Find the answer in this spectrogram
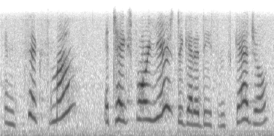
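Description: A woman's voice: very high voice, sing-song, moderate pace. A woman playing a precocious, streetwise eleven-year-old girl with a matter-of-fact, wisecracking delivery in a radio drama. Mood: breezy, cheeky. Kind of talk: 1950s radio acting. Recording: hissy, dull 1950s radio recording.

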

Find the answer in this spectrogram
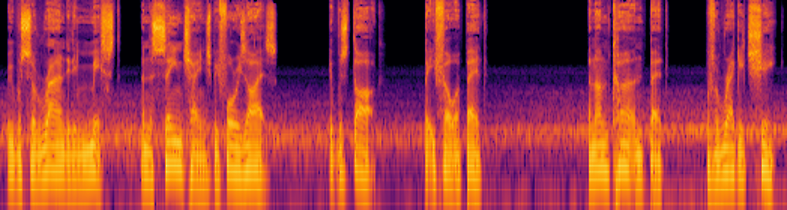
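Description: A man's voice: low voice, noisy background. A man narrating a story in an irreverent comic style, with wry, sweary asides. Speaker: narrator, podcast reader.

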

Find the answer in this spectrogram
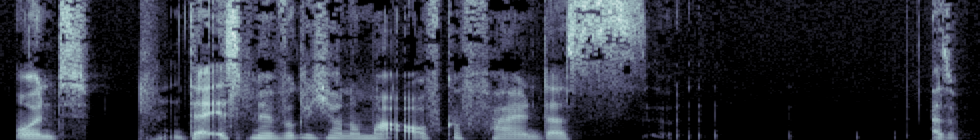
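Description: A woman's voice: low-pitched, measured pace, a little mellow, no echo, studio quality. A middle-aged woman from Germany, a guest on a podcast talking about her health platform, explaining things earnestly and at length. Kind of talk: podcast conversation.

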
